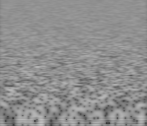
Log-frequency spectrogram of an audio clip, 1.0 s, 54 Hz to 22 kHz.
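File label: noise amplitude 0.8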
